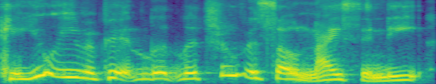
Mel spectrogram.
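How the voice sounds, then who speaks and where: A woman with a deep, croaky voice giving sassy, blunt live-stream gossip commentary, full of cursing and kept low so she stays quiet. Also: sing-song, a little slow. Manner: talking low to keep quiet.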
